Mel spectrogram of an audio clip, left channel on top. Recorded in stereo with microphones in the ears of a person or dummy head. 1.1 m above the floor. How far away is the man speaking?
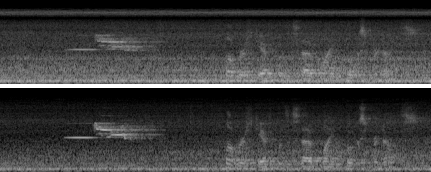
About 1.6 m.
